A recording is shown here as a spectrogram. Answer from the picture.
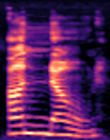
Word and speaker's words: unknown: a prefix and the K will still be silent unknown in this word we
